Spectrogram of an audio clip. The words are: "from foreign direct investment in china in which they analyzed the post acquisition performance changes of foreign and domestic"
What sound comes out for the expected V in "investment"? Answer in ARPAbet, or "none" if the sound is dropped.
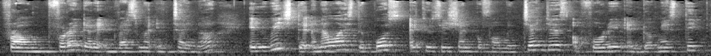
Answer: V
